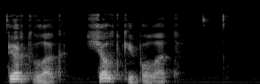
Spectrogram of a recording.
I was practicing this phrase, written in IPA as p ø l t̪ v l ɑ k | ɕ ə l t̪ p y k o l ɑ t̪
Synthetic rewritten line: p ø r t̪ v l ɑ k | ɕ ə l t̪ k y p o l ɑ t̪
